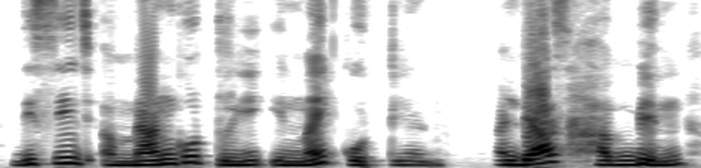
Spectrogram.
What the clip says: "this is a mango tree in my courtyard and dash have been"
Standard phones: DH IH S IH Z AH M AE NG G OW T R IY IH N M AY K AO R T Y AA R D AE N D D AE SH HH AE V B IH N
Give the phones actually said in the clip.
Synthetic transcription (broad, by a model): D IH S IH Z AH M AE NG G OW T R IY IH N M AY K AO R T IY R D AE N D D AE S HH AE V B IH N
